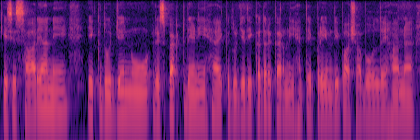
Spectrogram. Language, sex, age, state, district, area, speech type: Punjabi, male, 30-45, Punjab, Rupnagar, urban, spontaneous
